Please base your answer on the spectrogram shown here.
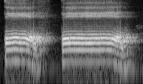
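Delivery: full heavy कॉफ from the throat; heavy qaf. Shown as a demonstration. Teacher models the correct heavy qaf. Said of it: "कोशिश करनी है मखरज से निकालें".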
